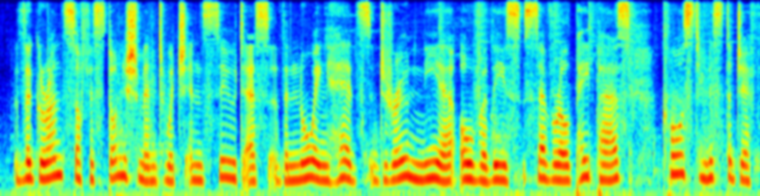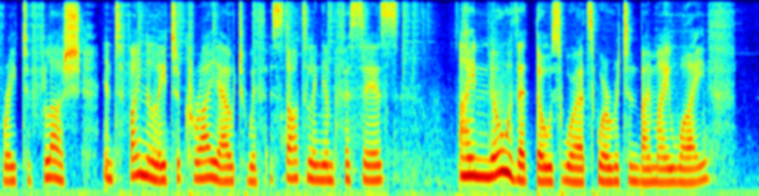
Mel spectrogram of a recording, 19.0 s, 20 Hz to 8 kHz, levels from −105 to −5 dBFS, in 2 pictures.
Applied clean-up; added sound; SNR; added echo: neural separator model SepFormer DNS4.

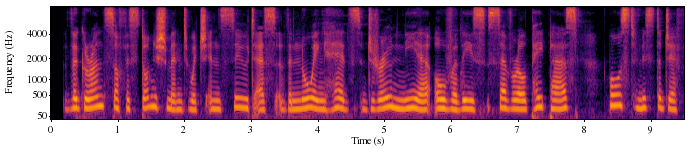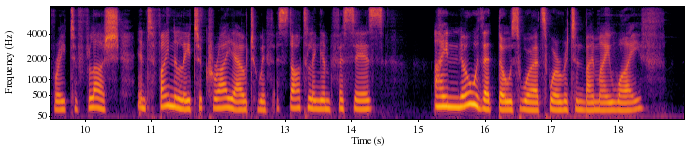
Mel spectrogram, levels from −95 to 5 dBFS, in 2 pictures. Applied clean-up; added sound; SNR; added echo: neural mask model DeepFilterNet 3.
